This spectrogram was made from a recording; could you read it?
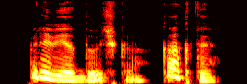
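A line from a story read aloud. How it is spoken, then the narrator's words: Tender mother asking. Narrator (Russian): нежно спрашивает мама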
